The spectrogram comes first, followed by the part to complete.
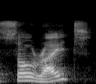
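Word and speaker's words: Psorite: It's called So Right, but it's spelled PSO Right as RITE.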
